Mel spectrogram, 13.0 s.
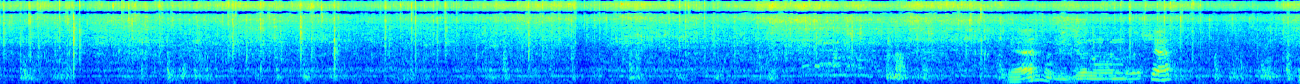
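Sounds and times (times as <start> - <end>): meat sizzling in hot oil: 0.0 - 13.0
spatula scraping and knocking pan: 6.2 - 11.3, 12.0 - 13.0.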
